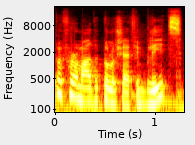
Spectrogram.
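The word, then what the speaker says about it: Blitzø: In Helluva Boss we have the group of professional assassins “I.M.P” This group is formed by the boss “Blitz'o” (the “o” is silent) The couple “Millie” and “Moxie” And the furry “Loona” Yes...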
